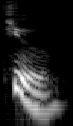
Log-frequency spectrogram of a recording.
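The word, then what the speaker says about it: 九: This is because the number three is pronounced son and the number nine is pronounced Q.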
